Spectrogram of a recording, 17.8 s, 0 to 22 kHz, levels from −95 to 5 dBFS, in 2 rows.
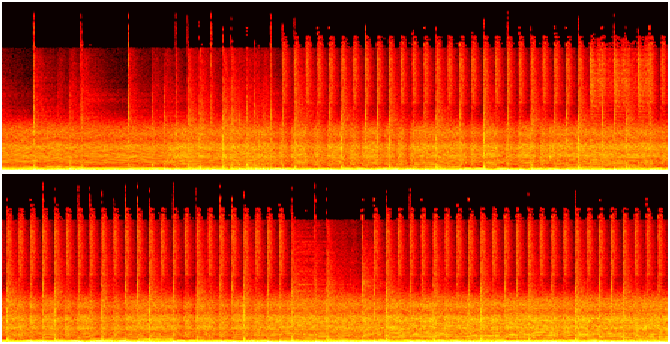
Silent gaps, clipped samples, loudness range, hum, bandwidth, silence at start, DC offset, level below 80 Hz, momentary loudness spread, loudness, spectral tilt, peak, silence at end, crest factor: none; under 0.1%; 1 LU; none; 17.5 kHz; 0 s; under 0.1%; -14 dBFS; 3 LU; -13 LUFS; -5.5 dB/octave; 0 dBFS; 0 s; 10 dB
